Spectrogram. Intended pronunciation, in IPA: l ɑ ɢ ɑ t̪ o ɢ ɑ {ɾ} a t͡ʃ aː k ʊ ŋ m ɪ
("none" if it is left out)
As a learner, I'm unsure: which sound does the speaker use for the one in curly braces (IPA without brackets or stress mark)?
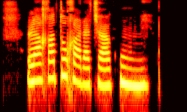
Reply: ɾ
